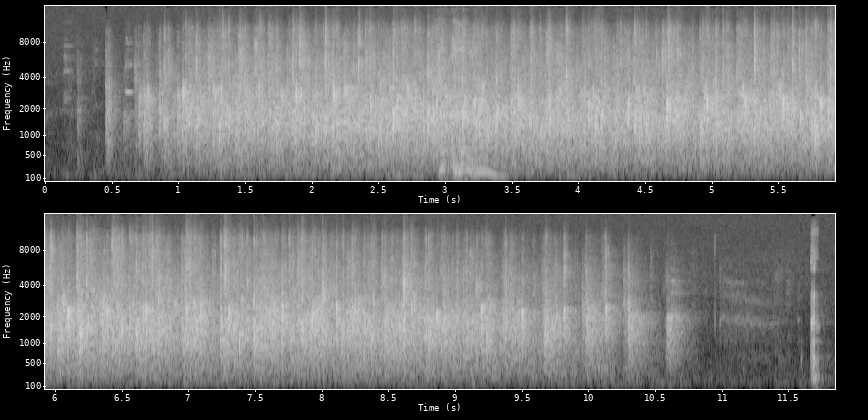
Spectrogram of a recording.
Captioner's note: applause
